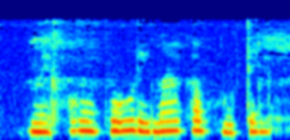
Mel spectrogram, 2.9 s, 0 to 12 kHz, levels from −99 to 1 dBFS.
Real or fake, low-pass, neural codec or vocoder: real; 7.2 kHz; none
